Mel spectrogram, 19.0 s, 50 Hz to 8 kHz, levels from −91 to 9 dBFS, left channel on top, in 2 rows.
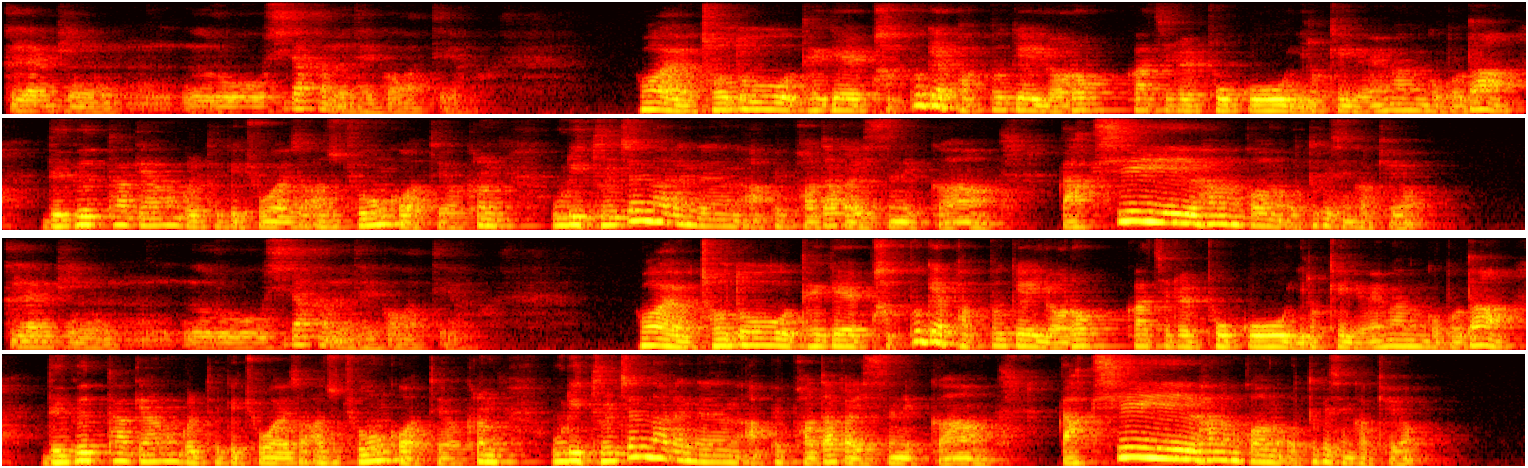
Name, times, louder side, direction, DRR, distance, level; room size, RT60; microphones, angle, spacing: voice 1, 0.0-2.9, left 1 dB, 5° left, -12 dB, 0.9 m, -27 dB
voice 2, 4.0-9.4 9.8-15.9 16.1-18.3, right 1 dB, 30° right, 2 dB, 0.3 m, -19 dB
3.3 x 2.6 x 2.3 m, 0.63 s
head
